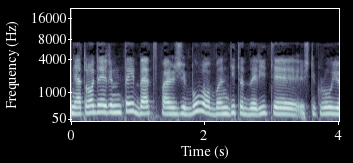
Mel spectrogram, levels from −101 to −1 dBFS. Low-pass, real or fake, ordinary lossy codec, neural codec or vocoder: 7.2 kHz; fake; MP3, 48 kbps; codec, 16 kHz, 2 kbps, FreqCodec, larger model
